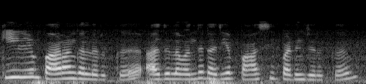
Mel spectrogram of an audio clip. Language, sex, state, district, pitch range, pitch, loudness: Tamil, female, Tamil Nadu, Chennai, 230-275 Hz, 250 Hz, -16 LUFS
